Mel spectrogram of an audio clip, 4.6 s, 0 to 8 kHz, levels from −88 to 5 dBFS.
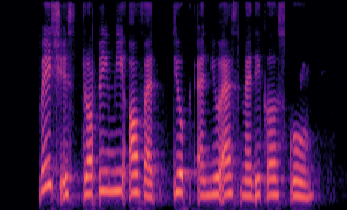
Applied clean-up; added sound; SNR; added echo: neural mask model DeepFilterNet 3.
